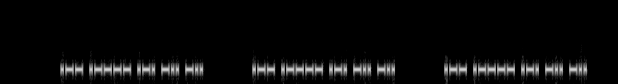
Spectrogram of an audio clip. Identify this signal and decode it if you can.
Morse code, heard as a keyed tone, about 51 wpm, 700 Hz. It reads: W1RDD W1RDD W1RDD
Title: USA Call Signs - 5 Characters - Repeated 3x - 50wpm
